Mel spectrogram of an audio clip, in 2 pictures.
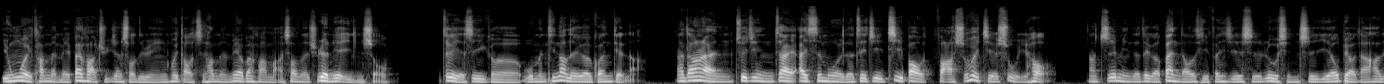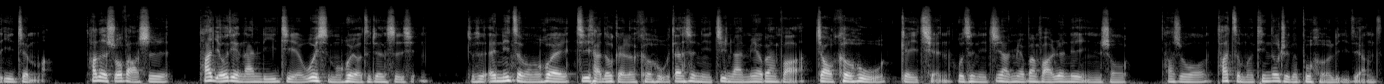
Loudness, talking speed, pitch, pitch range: -17 LUFS, 365 characters per minute, 125 Hz, 120-145 Hz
